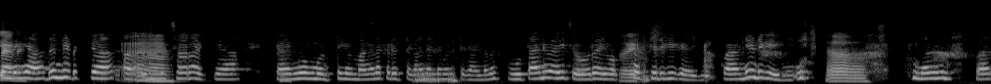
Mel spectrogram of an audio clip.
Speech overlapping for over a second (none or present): none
